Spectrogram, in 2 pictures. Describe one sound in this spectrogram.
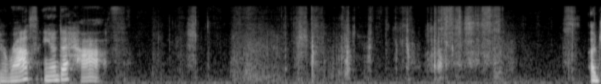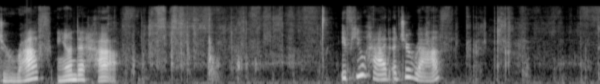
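Paper pages rustle and flip as a book is leafed through.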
